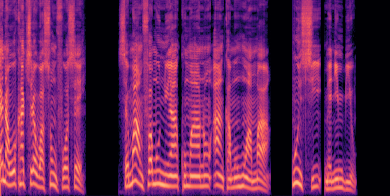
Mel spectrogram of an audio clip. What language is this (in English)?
Akan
